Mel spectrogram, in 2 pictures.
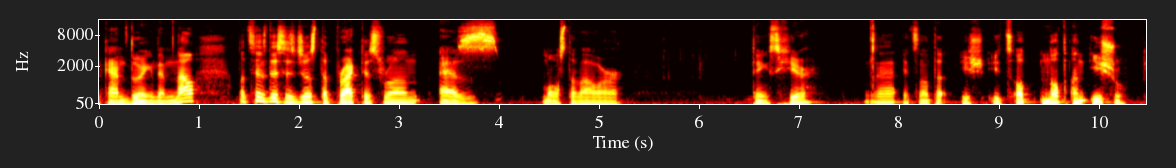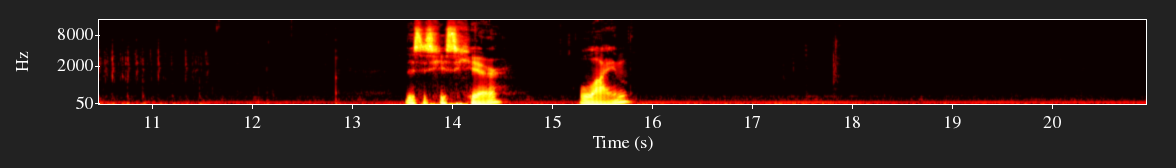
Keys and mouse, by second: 6.8-17.3 right drag, 9.7-11.3 typing.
